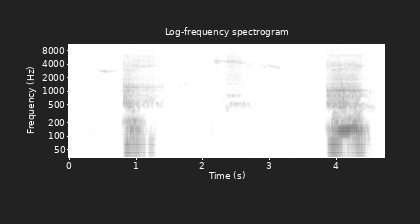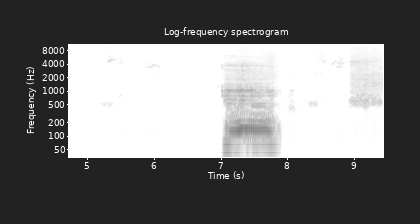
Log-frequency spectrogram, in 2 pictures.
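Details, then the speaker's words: Loud, deep, rattling snores about every three seconds with quiet gaps, keeping a bedmate awake at night; snoring. "¿Qué? Deja de roncar. Es que no me vas a dejar dormir."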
